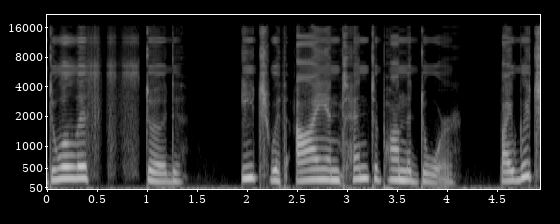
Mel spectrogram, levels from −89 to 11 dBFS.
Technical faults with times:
0.00-4.94 imaging from sample-and-hold upsampling

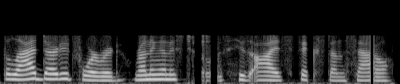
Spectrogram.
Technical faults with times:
1.90-2.22 packet loss on an ADPCM call
3.70-3.75 packet loss on an ADPCM call

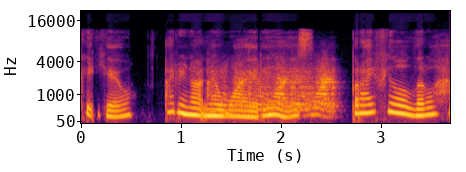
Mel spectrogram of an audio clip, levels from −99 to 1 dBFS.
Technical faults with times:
0.93-2.69 feedback echo between two devices

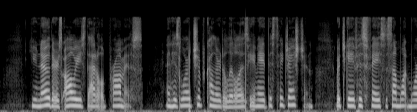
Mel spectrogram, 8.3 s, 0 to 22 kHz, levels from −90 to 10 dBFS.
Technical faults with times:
3.78-3.81 loud pop
4.91-4.95 loud pop

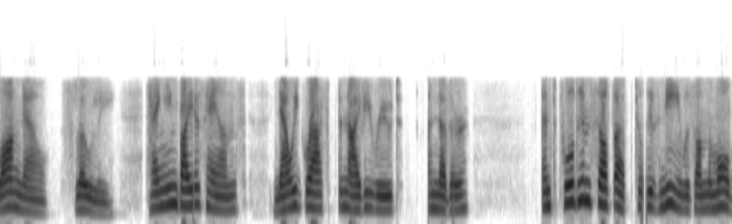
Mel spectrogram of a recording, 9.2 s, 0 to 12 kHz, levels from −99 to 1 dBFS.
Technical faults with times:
0.00-9.15 Bluetooth CVSD headset codec
2.41-2.44 unconcealed Bluetooth headset packet loss
5.66 unconcealed Bluetooth headset packet loss
8.01-8.10 unconcealed Bluetooth headset packet loss

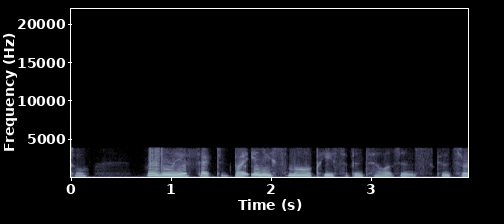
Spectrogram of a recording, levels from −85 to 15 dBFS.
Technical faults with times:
0.00-3.97 hard clipping
0.79-0.91 bit errors on a digital phone line

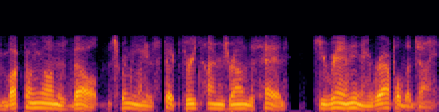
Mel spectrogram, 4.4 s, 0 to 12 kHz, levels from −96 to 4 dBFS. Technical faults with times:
0.00-4.39 RealAudio 14.4 codec

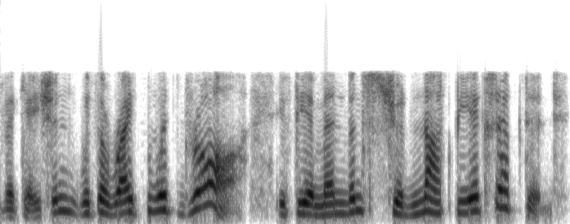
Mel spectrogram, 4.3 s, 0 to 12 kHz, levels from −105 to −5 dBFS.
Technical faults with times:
0.00-4.28 iLBC codec
1.05-1.12 lost iLBC frames

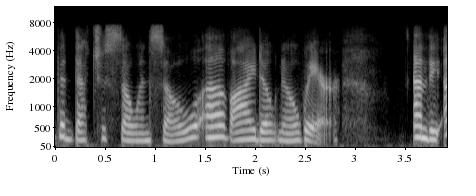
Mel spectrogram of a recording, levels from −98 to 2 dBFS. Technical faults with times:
0.00-3.92 AMR wideband (HD Voice) codec

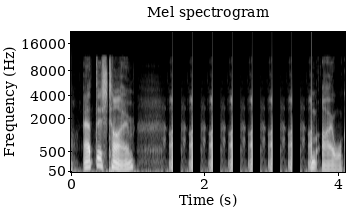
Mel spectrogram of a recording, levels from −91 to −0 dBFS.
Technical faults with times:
1.52-3.61 stutter with silent gaps

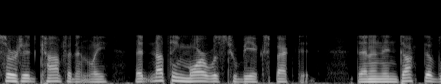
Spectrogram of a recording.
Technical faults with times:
none

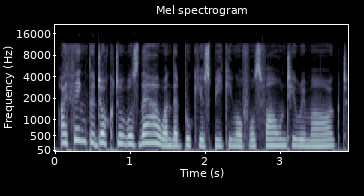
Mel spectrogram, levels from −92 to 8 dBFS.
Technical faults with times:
0.11-3.92 clock slip clicks

